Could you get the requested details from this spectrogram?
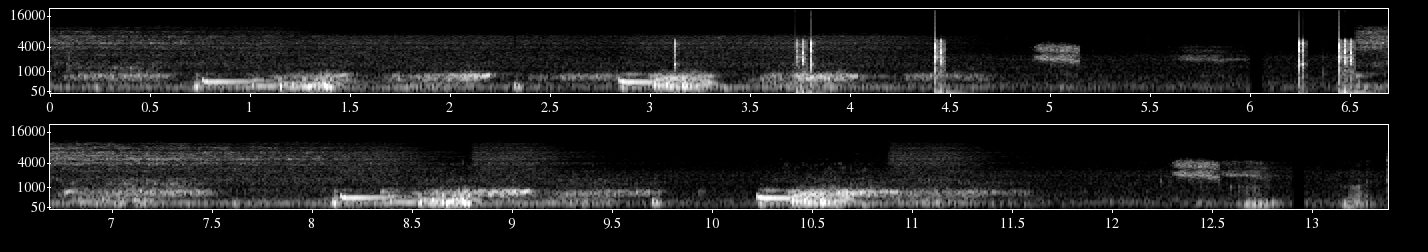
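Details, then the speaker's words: Stethoscope breath sounds from a COPD example with narrowed bronchi: brief whistling, musical tones during breaths; wheeze. "예를 들어서 기관지가 좀 좁아지는 식이라 만성 폐쇄성 폐질환라고 하는 이런 질환 같은 경우에는 이런 위징 사운드를 드릴 수가 있습니다"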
